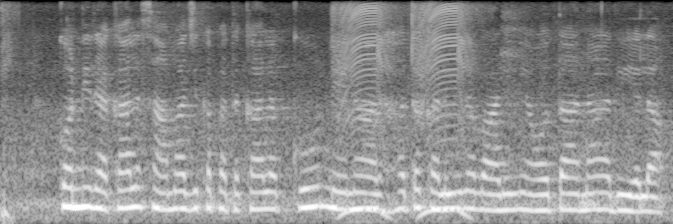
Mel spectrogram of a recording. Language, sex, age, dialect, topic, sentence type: Telugu, female, 18-24, Telangana, banking, question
